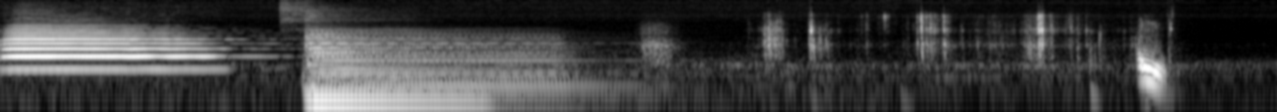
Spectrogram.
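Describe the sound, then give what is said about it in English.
Chewing on cheese, Wensleydale or Stilton: after a sustained tone and a heavy thud, a few short, crisp crunching bites sound faintly and irregularly. “Oh, I don't know, lad. It's like no cheese I've ever tasted.”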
